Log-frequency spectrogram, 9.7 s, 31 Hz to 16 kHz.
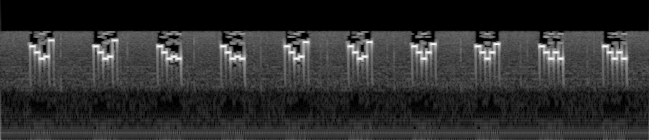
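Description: Five-tone selective call (ZVEI), heard as quick runs of five tones, tones of about 70 ms. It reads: 85233 85233 85232 85232 85230 85230 85259 85259 85252 85252
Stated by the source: ZVEI five-tone selective call 85885 received on SDR.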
